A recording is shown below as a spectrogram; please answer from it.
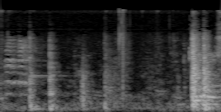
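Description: A short drawn-out vocal sound, then a few sharp light clicks and knocks as the plastic posts and string ropes of a toy wrestling ring are handled.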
